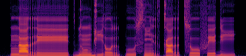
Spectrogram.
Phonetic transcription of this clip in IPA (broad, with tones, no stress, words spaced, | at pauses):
na˦reː˦ | dũ˨ɡi˨˦ ɾo˦rpu˦ sĩ˨rka˨r t͡soː˦fe˦ɗi˨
